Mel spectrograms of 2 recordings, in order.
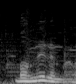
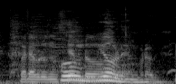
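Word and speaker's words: von Mühlenbrock: Von Mühlenburg. – Von Mühlenburg. Que usted ¿sí? lo pronuncia muy bien, yo lo tengo que leer para pronunciarlo. – Von Mühlenburg.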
